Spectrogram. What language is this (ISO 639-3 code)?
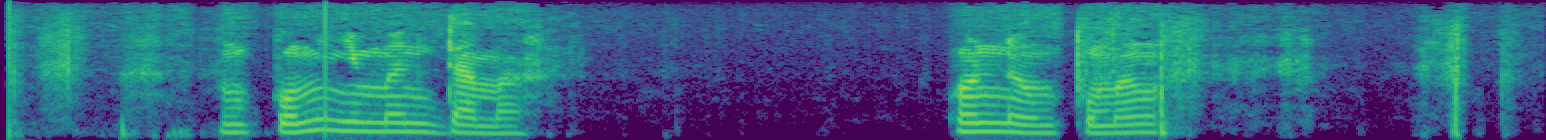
beb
